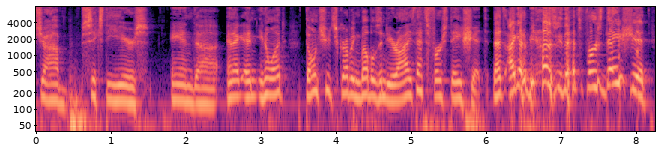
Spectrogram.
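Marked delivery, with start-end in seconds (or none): none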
